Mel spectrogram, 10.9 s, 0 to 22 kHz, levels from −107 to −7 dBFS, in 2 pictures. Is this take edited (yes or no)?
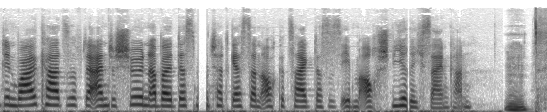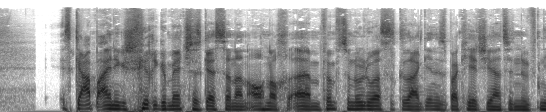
yes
